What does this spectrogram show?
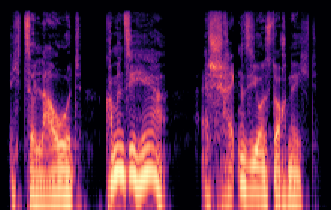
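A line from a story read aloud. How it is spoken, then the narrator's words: Calm, smiling. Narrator (German): ich blieb ruhig und antwortete lächelnd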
